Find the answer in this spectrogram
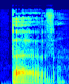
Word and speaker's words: peuvent: Je peux, tu peux, il peut, elle peut, nous pouvons, vous pouvez, ils peuvent, elles peuvent. Okay, as usual, this ending, this ENT ending, you write it, you don't pronounce it.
